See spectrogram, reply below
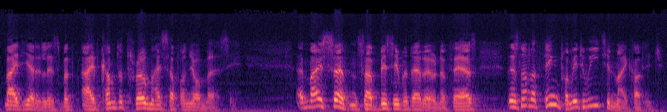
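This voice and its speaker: An actor playing an urbane, teasing elderly gentleman in a radio period comedy, with a suave, wry, ornately wordy manner. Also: mid-range voice, wildly swooping pitch, fairly quick. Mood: mischievous. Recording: slightly muffled radio drama recording.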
